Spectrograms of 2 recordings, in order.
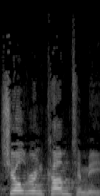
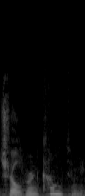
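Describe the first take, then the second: First: It is said in a gruff, upset tone. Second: It is said in a calm, plain tone. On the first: The speaker calls it right. "probably sounded something more gruff" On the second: The speaker calls it wrong. "normally you read it like this"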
